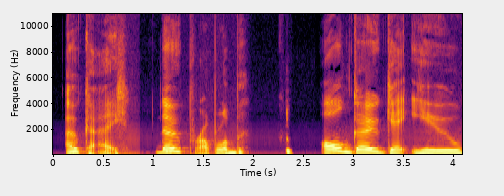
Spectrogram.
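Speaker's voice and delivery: put-on slight Australian accent slipping in. Acting out what he would say, slight Australian accent. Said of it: "I'm sounding a little Australian".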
